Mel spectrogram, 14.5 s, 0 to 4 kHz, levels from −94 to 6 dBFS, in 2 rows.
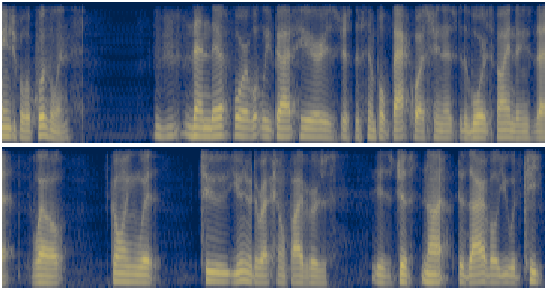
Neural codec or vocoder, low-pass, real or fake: codec, 16 kHz in and 24 kHz out, 0.9 kbps, LongCat-Audio-Codec, four codebook decoder; 3.6 kHz; fake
